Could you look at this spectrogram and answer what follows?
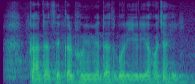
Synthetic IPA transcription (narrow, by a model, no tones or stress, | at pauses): kaːd̪asekəɾbʱuːmimẽd̪ɐsbʊɾijuːɾijaɦot͡ʃaːɦiː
